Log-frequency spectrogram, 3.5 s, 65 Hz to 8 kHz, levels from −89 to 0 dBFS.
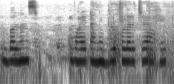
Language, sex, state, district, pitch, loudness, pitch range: Marathi, female, Maharashtra, Aurangabad, 245 Hz, -15 LUFS, 240-250 Hz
